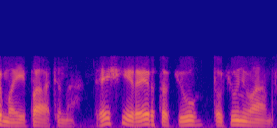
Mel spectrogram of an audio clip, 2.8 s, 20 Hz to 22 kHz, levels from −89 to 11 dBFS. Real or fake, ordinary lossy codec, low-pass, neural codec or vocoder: real; Opus, 64 kbps; 3.6 kHz; none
